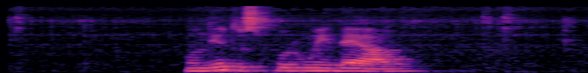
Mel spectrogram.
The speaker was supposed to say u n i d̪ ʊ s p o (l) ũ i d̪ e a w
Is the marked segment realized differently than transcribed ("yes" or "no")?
yes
